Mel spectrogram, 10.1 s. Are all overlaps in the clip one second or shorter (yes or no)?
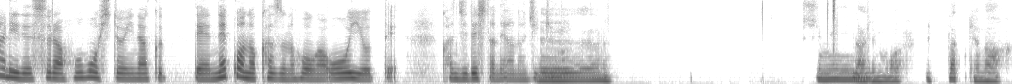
yes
